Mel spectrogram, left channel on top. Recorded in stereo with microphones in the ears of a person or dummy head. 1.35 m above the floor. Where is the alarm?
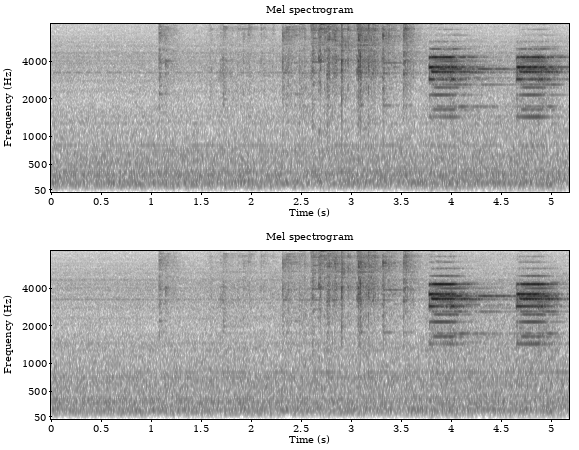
15° right (ahead or behind), 0.8 m.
